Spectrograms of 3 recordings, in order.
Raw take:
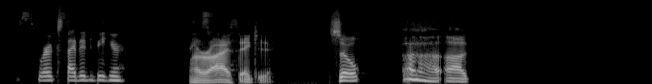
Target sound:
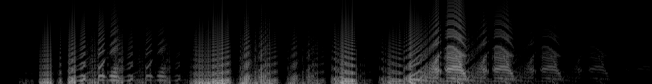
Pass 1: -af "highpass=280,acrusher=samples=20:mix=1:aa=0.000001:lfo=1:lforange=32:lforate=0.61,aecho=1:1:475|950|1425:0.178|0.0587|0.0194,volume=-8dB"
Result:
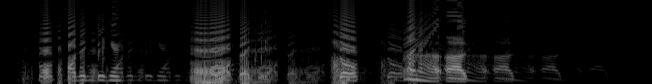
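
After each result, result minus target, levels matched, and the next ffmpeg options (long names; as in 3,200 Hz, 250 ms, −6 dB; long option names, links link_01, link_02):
sample-and-hold swept by an LFO: distortion −11 dB; echo-to-direct −6.5 dB
-af "highpass=280,acrusher=samples=75:mix=1:aa=0.000001:lfo=1:lforange=120:lforate=0.61,aecho=1:1:475|950|1425:0.178|0.0587|0.0194,volume=-8dB"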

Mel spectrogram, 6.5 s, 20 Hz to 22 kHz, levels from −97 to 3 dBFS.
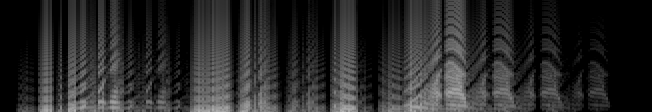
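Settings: echo-to-direct −6.5 dB
-af "highpass=280,acrusher=samples=75:mix=1:aa=0.000001:lfo=1:lforange=120:lforate=0.61,aecho=1:1:475|950|1425|1900:0.376|0.124|0.0409|0.0135,volume=-8dB"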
